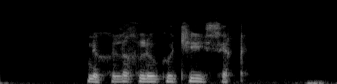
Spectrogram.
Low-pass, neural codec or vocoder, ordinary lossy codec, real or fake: 7.2 kHz; none; Opus, 16 kbps; real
